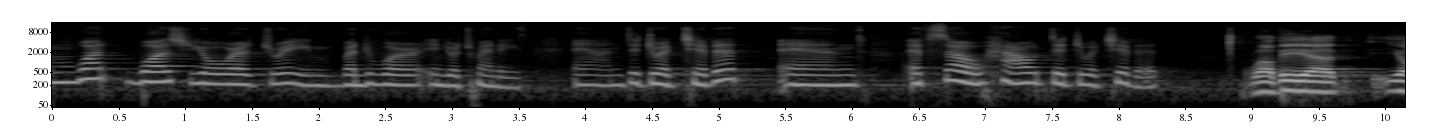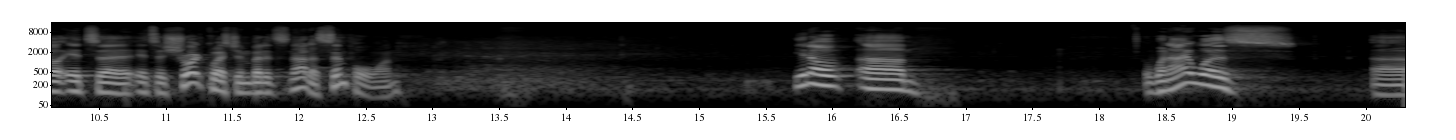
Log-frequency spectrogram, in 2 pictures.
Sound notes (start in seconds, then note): 15.6 laughter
